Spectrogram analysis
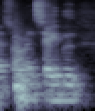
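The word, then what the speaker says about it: Serban Sarbu: For another thing, I knew that in graduate school, his office mate was a guy named Sarvan Sabu. Is that how you say his name? Yeah, Sarvan Sabu, who had become, for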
